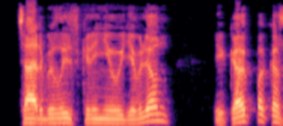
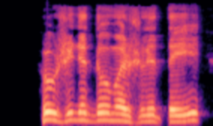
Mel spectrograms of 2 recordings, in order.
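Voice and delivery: usual speaking voice

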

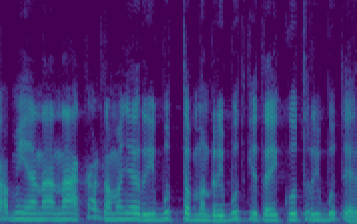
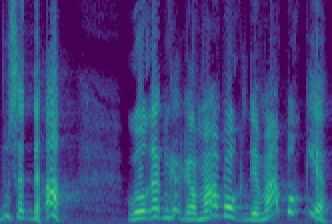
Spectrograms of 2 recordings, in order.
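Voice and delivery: put-on very loud, higher-pitched drunken protest; drunk friend; 5 semitones higher, 12 dB louder than usual. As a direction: protest loudly like a drunk in denial. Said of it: "Kawan saya nomor satu mabuk".

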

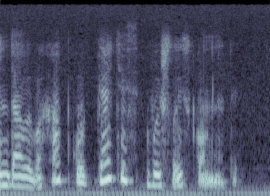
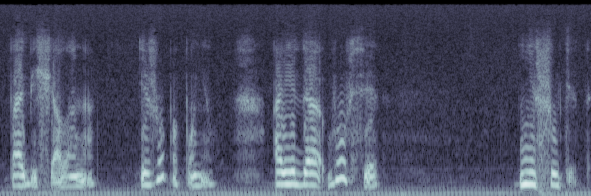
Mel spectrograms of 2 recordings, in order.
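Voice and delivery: ordinary delivery

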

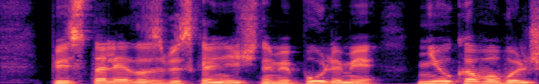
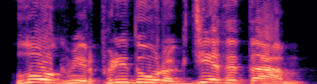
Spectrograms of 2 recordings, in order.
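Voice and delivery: yelling; 9 semitones higher than usual. A narrator's reading. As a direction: yell for a friend. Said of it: "заорала Вон".

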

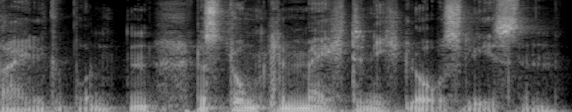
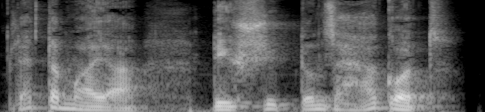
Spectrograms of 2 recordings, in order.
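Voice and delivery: higher, louder glad cries; crowd calling out; 6 semitones higher, 5 dB louder than usual. Acted. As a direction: hail the rescuer together. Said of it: "riefen die Leute durcheinander". (freudiges lautes Rufen)

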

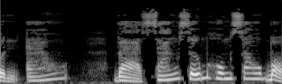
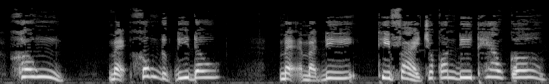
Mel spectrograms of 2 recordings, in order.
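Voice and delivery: put-on higher-pitched child refusing to let mum go; child's balking protest; 7 semitones higher than usual. A narrator's reading. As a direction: protest like a clingy little kid. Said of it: "Thằng Mùi bỗng dãy nảy lên". (giọng trẻ con giãy nảy, nũng nịu phản đối)

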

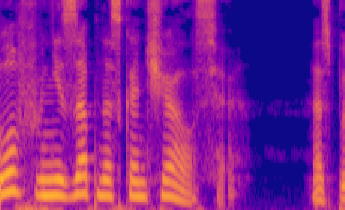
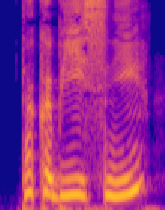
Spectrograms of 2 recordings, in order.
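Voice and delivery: louder, sharply rising challenge; exasperated demand; 3 semitones higher, 5 dB louder than usual. A narrator's reading. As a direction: demand an explanation, voice jumping up. Mother confronts pacing father. (требовательно и громко, с вызовом)

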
